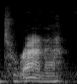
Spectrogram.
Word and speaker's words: Toronto: So, I called myself a western girl, even though I was born in Torana. That's how you say it properly, in Toronto.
